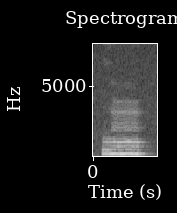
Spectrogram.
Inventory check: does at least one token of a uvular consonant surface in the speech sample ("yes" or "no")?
no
